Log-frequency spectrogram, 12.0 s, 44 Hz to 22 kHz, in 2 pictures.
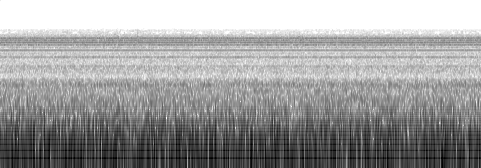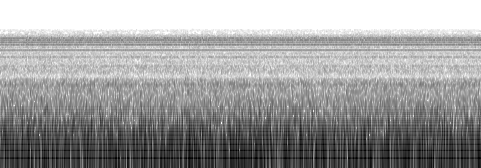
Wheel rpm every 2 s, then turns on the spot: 0, 0, 0, 0, 0, 0.
none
